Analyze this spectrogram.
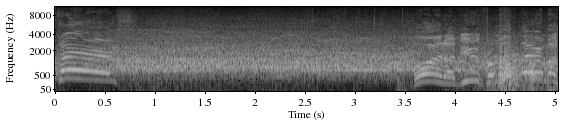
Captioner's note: crowd cheers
